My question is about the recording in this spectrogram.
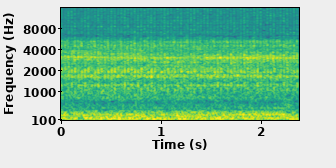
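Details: Maruti Suzuki Swift VDI diesel with AC on, after fitting the heat switch; the key previously would not shut the engine off: steady, even diesel clatter at idle, no misses or knocks; normal idle.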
